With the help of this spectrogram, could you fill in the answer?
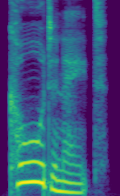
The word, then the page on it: coordinate: kəu’ɔːdɪneɪt; коу’оːдинэйт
